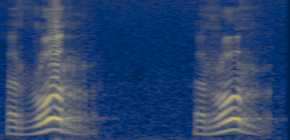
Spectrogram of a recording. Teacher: را از حروف یرملون ادغام میکنیم، میخوانیم رر. این را با رای دیگه داخل میکنیم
